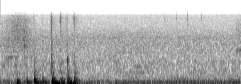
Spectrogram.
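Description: Computer keyboard keystrokes, a quick run of key presses in the first second as a drawing command is typed in, over a steady low hum.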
